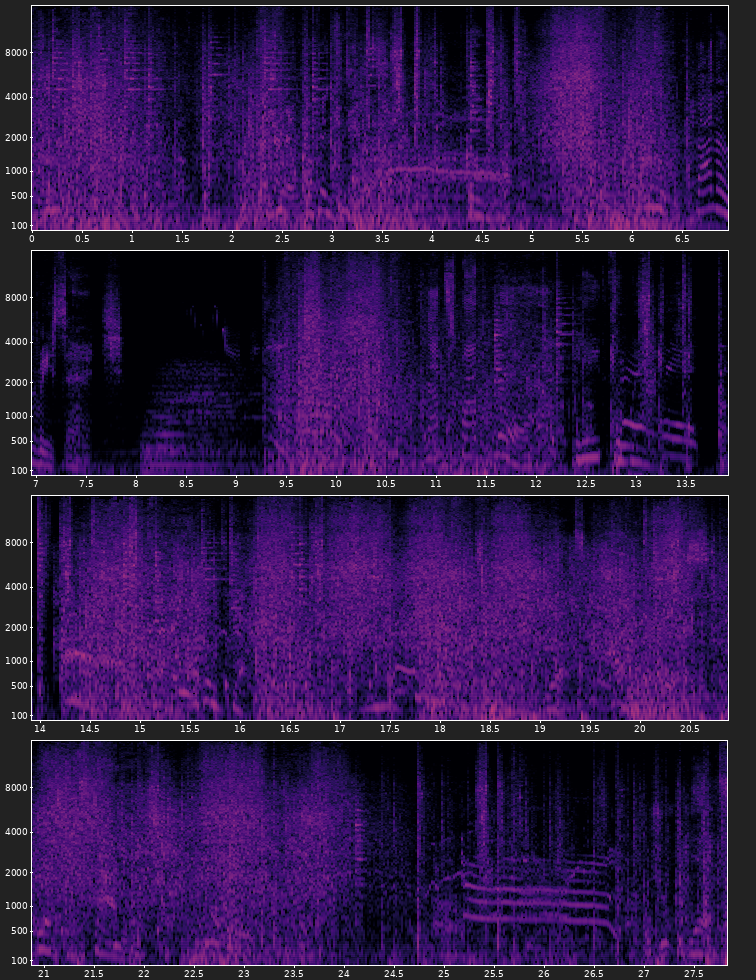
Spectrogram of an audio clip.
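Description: Weapons clash and clatter in a noisy battle.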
